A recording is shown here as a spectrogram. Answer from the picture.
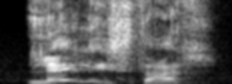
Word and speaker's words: Lelystad: our winner of the wford murf uh to pronounce it correctly leat Airport uh with thanks to Papa Hotel Dutch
